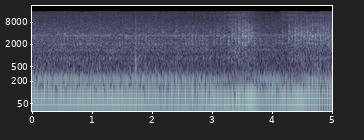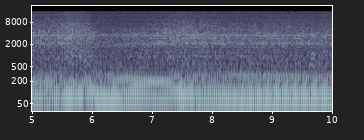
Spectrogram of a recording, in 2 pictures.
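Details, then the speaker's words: 1968 Bedford CA Smiths ice cream van, first start attempt after sitting, fired on partial choke with no coolant in. After a brief wobble it settles into a deep, steady, even idle and runs well; normal idle. "well that's uh certainly answered the question does it run well yes it does"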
